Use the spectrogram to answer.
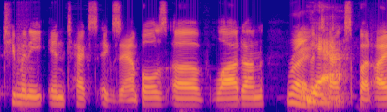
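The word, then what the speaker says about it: Láadan: Did we know there's an accent on the first? Yeah, it's supposed to be lad.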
